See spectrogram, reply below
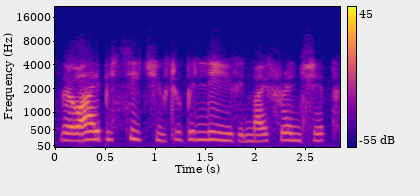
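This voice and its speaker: A woman's voice: medium pitch, fairly even intonation, normal speed, a bit bright, no echo, dull audio, lightly acted. A woman reading a devout countess who consoles in a fervent, preaching manner. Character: devout rapturous aristocratic countess. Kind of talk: audiobook character reading.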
